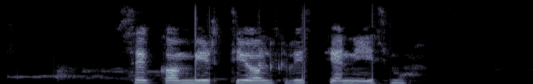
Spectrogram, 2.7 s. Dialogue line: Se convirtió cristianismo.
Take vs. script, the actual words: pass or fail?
fail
